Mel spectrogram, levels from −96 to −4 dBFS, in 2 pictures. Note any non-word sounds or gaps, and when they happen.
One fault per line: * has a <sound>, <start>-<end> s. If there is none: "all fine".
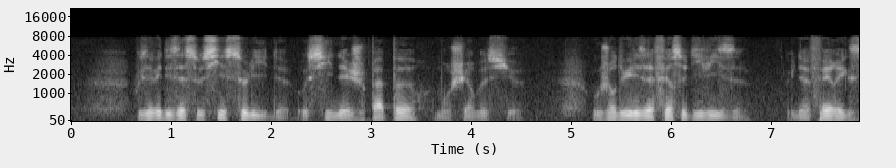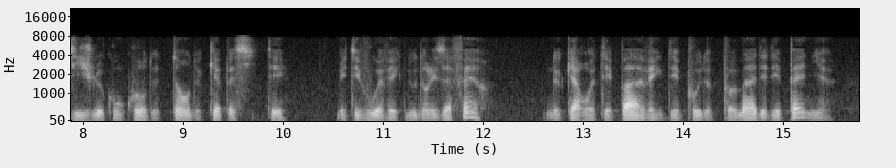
all fine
